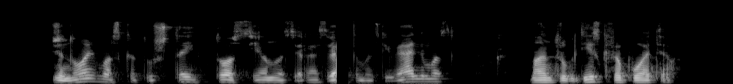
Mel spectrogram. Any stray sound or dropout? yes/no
yes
